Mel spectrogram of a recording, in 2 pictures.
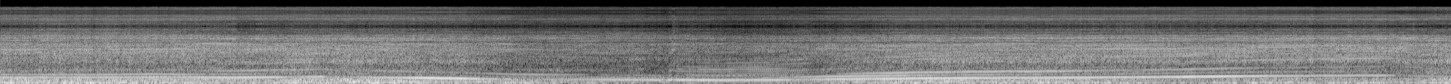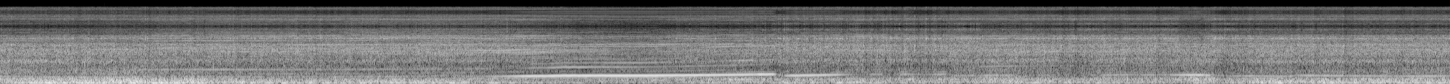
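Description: Sport bike engine heard from the bike itself, over heavy wind rush: its pitch falls as it slows for a corner about four seconds in, then climbs steadily as it accelerates out. A second pull later on is broken by quick gear changes near the end.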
